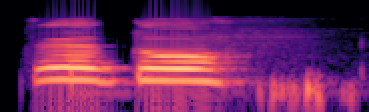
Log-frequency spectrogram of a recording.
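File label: "zhi1zhu1", Chinese, female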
